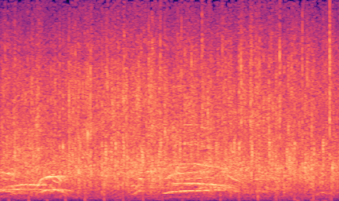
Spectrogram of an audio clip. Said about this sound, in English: And I want everyone to just give an insane round of applause for all of these very smart people.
